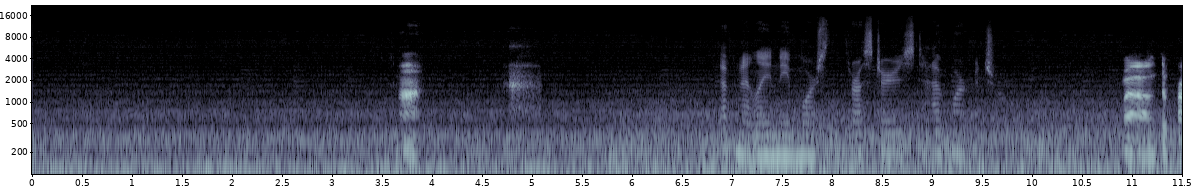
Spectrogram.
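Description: A spacecraft engine drones steadily and low.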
